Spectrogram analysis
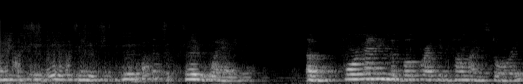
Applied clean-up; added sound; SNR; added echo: neural separator model SepFormer DNS4.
